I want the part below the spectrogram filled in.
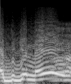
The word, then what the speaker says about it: Abagnale: Ah, não é assim não. Fala, o burrão. – Então, como é que fala, bonitão? – É Big Nail. Ah, cara. É Big Nail. – Então é Big Nail, tá bom.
